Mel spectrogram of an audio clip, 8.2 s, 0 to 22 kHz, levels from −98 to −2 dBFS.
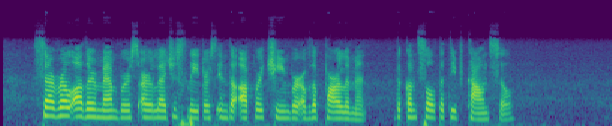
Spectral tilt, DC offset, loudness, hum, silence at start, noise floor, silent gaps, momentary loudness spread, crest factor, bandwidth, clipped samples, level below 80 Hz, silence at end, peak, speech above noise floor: -4.5 dB/octave; under 0.1%; -18 LUFS; none; 0.45 s; -56 dBFS; none; 12 LU; 18 dB; 7.6 kHz; under 0.1%; -44 dBFS; 1.35 s; -2 dBFS; 37 dB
